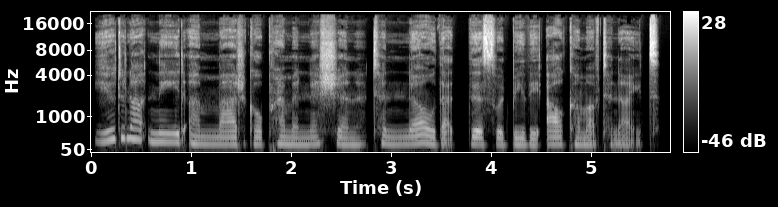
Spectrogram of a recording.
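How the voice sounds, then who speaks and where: A woman acts a poised female witch in an audio drama. Her voice is on the low side and her phrasing is formal and reproving. The sound is dry. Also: normal speed, gravelly, a little mellow, dry recording. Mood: exasperated. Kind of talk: audio drama character acting.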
